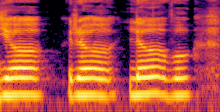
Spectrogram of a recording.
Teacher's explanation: अंतस्थ व्यंजन उन वर्णों को कहते हैं जिनके बोलते समय जीभ मुख के किसी भाग को पूरी तरह स्पर्श नहीं करती उन्हें अंतस्थ कहते हैं।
